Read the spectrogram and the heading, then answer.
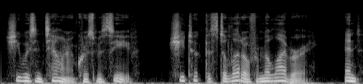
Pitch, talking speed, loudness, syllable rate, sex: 130 Hz, 250 wpm, -19 LUFS, 7.0 syllables/s, male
